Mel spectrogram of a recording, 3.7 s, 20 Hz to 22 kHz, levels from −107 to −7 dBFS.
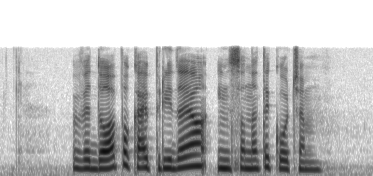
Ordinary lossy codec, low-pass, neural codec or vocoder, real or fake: none; 7.2 kHz; none; real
